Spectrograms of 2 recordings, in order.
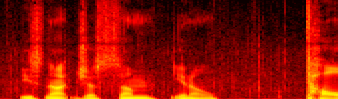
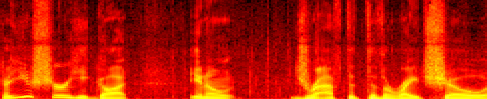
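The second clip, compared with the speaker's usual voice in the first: mock disbelief; 4 semitones higher, 3 dB louder than usual. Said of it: "He's like".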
